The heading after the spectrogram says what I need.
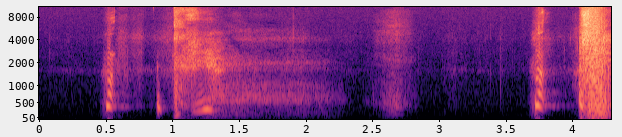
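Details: Induced sneezes in a person with no allergies or hay fever: two forceful sneezes, each with a sharp intake before an explosive burst of air, in a quiet setting.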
